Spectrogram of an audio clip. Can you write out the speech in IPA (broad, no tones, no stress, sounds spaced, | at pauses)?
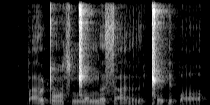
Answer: p a̰ ʊ̯ ʈ ɑ̃ː ɬ ŋ͡ǁ ɔ ŋ ə s a̰ r ə̰ ǁ ø ɗ ɪ p ɑ̰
